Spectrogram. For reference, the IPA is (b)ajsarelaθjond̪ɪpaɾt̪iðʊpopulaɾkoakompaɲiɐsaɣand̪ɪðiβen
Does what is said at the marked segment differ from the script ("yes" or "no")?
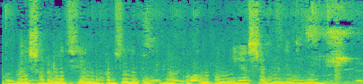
yes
